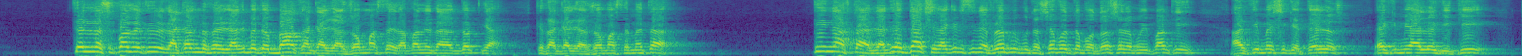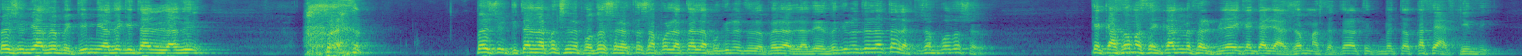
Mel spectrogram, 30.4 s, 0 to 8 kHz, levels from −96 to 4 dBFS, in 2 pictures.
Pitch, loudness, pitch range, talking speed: 175 Hz, -9 LUFS, 150-185 Hz, 170 wpm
